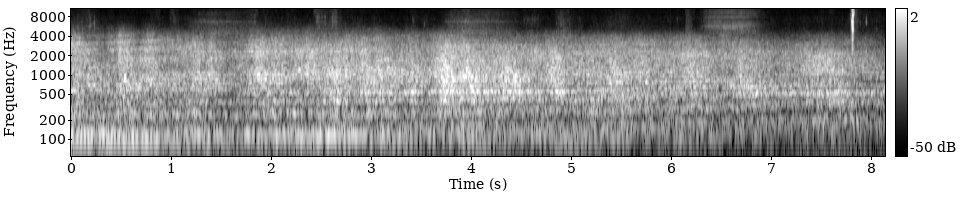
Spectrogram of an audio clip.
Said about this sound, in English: There's airplanes flying over, sorry about that. Oh. We'll wait that out.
